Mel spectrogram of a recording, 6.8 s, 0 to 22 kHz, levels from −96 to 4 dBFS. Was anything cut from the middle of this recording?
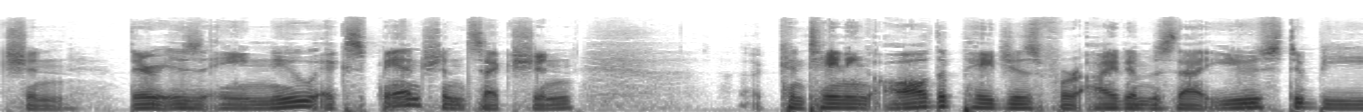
no; 0 cuts

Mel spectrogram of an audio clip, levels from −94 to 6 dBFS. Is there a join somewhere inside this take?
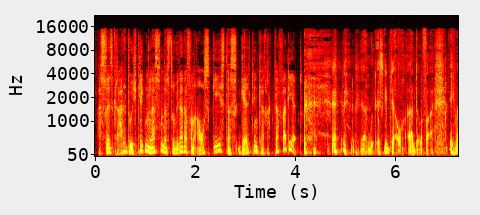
no; 0 cuts

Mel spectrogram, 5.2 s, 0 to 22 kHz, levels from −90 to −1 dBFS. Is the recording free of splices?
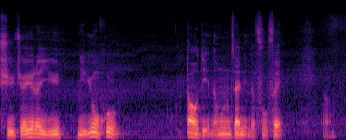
yes; 0 cuts

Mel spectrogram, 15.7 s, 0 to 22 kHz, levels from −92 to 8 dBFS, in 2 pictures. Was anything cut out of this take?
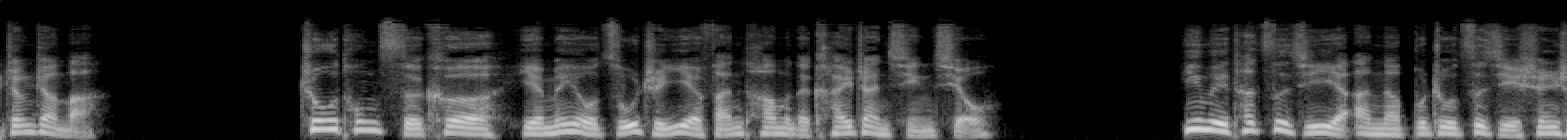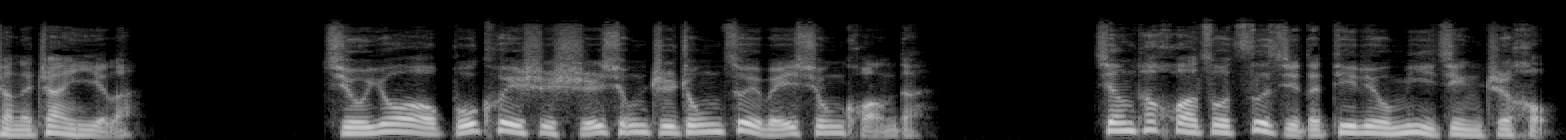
no; 0 cuts

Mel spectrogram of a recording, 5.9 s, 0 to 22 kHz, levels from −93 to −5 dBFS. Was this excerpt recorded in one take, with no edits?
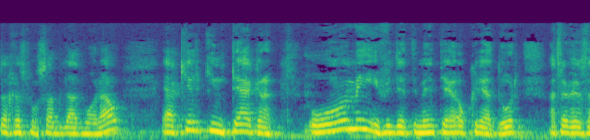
yes; 0 cuts

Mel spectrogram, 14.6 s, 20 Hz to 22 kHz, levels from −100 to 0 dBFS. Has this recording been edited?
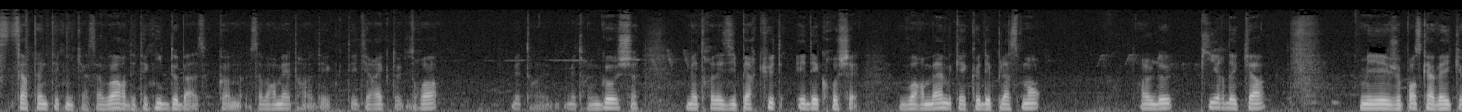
no; 0 cuts

